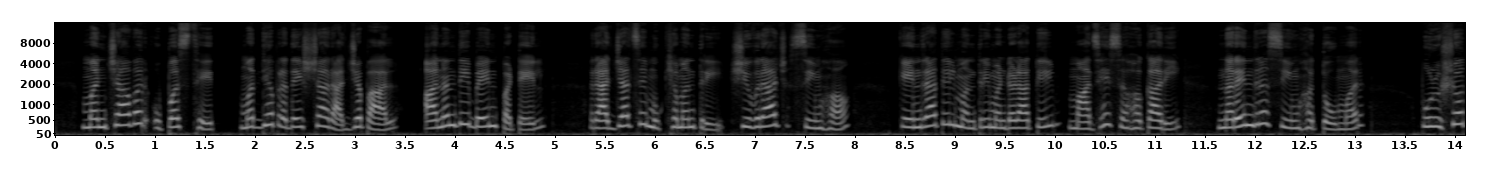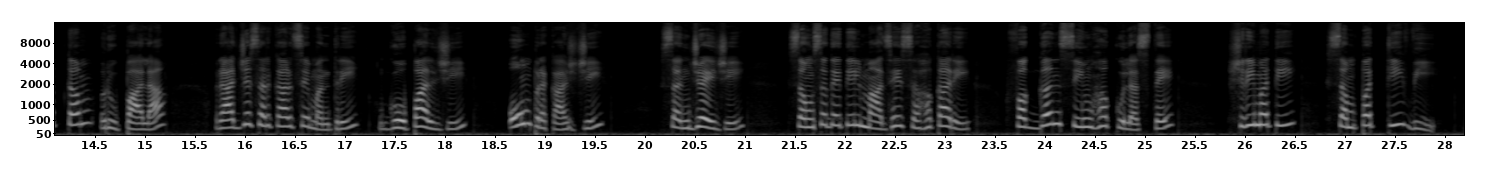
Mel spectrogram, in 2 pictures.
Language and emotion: Marathi, neutral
